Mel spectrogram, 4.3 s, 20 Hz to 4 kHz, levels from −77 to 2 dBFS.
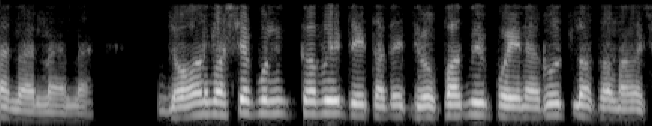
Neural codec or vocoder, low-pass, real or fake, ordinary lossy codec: codec, 16 kHz, 4.8 kbps, FACodec; 3.6 kHz; fake; none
